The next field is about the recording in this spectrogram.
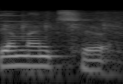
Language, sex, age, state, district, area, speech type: Kashmiri, male, 18-30, Jammu and Kashmir, Ganderbal, rural, spontaneous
